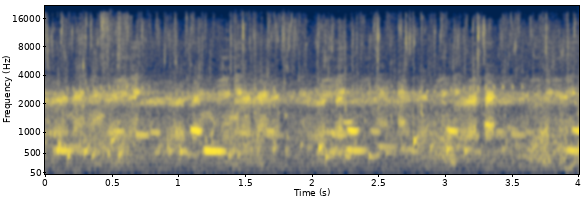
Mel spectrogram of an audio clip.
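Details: Nighttime pond with frogs croaking, with a constant high trilling chorus and short mid-pitched tonal calls popping out about once a second.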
